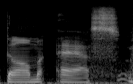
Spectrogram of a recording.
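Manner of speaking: usual speaking voice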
